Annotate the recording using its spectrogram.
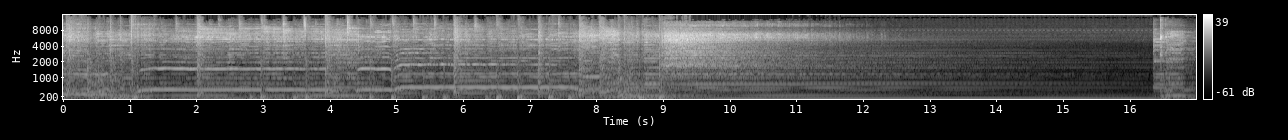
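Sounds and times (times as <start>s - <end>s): acoustic guitar chord ringing: 0.0s - 17.0s
cymbal wash: 0.0s - 17.0s.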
